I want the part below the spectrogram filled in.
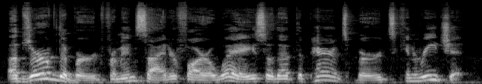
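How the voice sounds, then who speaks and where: Animated man reading aloud to children. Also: medium pitch, slightly rough. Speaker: storybook reader, teacher. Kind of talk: expressive children's read-aloud narration.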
